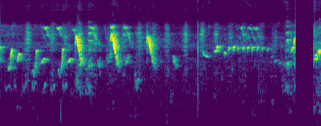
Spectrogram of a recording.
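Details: In an aviary, small bulbuls (cucak mini and cucak ranting) that have adapted to living as if wild chatter in a busy run of bright, high chirps and short slurred whistles, about two notes a second, with several birds overlapping.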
